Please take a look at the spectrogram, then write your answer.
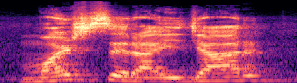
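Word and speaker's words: moisturizer: সচরাচর বিশেষ করে ভুল করে থাকি তার সঠিক উচ্চারণ। প্রথমে আমরা জেনে নিতে পারি, আমরা বলতে পারি আই ইউজ ময়েশ্চারাইজার টু সফেন my skin.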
